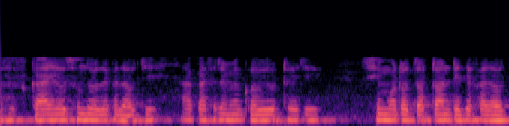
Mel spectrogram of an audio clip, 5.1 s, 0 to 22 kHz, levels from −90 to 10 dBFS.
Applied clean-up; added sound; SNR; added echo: none; none; none; none.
